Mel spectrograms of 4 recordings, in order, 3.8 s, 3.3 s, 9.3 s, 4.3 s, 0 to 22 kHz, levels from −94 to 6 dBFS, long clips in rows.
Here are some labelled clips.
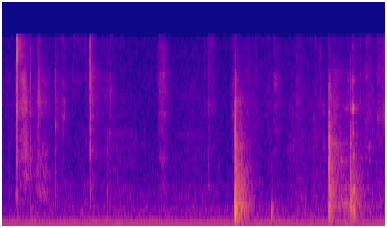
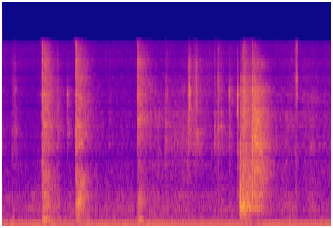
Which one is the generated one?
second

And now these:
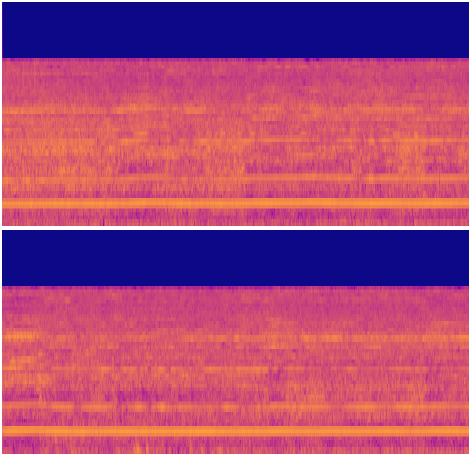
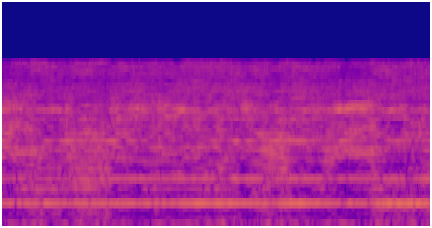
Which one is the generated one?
second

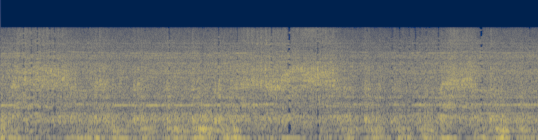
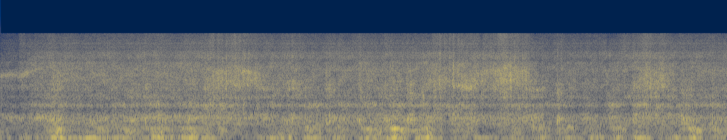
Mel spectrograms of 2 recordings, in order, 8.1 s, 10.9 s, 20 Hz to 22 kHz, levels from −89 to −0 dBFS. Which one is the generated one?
second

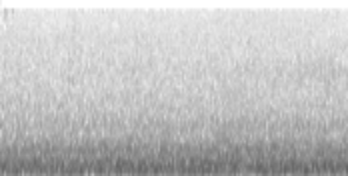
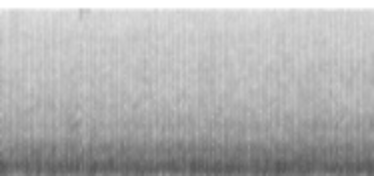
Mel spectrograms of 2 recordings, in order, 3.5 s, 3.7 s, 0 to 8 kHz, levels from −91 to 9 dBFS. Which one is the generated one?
second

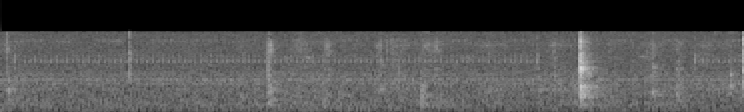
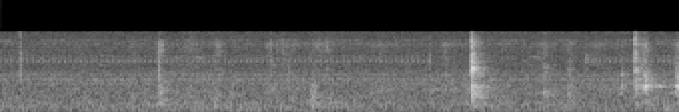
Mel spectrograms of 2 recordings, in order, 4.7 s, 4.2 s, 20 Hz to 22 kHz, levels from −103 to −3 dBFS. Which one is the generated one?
second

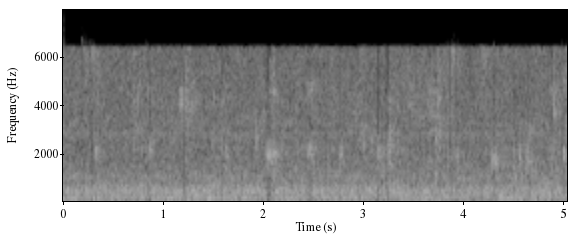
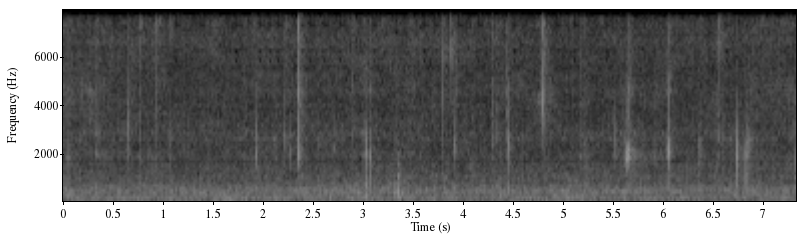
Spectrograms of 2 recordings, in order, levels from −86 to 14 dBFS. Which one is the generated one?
second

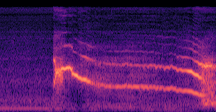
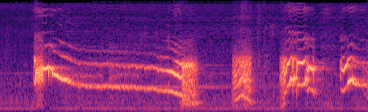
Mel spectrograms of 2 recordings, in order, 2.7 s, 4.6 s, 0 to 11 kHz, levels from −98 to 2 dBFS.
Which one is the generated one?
first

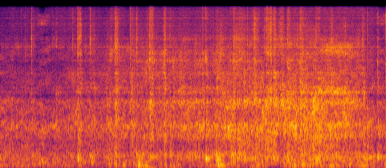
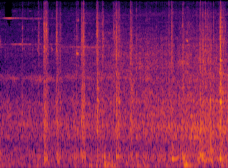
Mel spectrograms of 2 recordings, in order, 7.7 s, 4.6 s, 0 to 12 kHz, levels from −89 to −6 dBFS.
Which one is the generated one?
first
